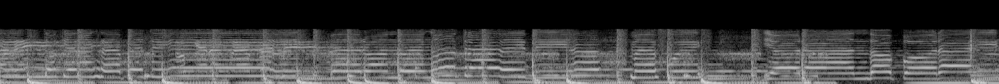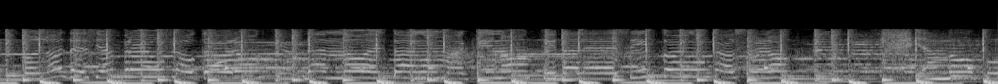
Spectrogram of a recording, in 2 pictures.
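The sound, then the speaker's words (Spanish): A pop song plays steadily and loudly with a driving bass beat and layered melodic instruments, sounding slightly muffled and band-limited as if coming over a radio, with no talking. “Mientras suena toda la música que más te gusta acá en los 40 espaciales, …, el maquinón”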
